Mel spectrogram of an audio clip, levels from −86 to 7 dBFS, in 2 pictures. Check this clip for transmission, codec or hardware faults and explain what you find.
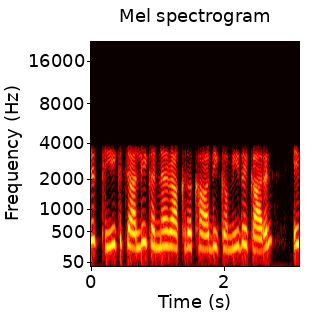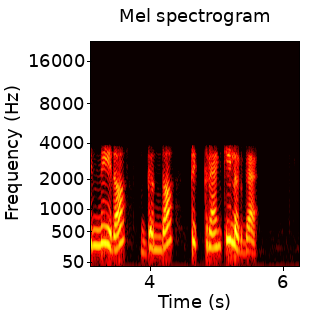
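The speech carries one fault from start to end: AMR narrowband mobile codec damage. Nothing above 3.6 kHz survives, and the band starts near 250 Hz. The codec rebuilds speech from a vocal-tract model at a low bitrate, near 8 kbps, so it sounds plainly buzzy and synthetic.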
